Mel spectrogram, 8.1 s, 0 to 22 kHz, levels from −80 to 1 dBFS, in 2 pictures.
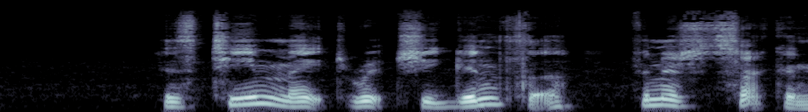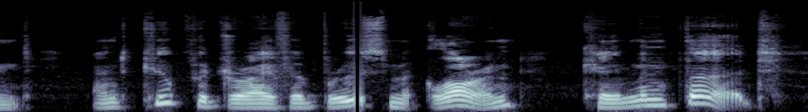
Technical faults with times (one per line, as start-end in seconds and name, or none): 5.81-5.86 Bluetooth stall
